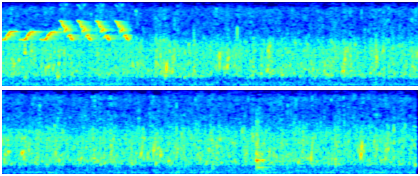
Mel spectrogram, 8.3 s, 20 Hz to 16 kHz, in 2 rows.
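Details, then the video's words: Brief ouro fino phrase from a double-collared seedeater at the start: a few rising whistles packed tightly, then four higher doubled notes. Several seconds of gently running fountain water follow. "Coleiro ouro fino 8x4 - 7x4 com som de fonte de agua"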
